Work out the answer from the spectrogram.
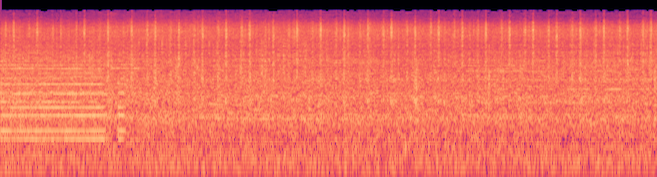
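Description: A diesel locomotive's horn sounds a steady chord of several tones and cuts off about a second in. The train's running noise carries on steadily as it pulls slowly through the station yard points.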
